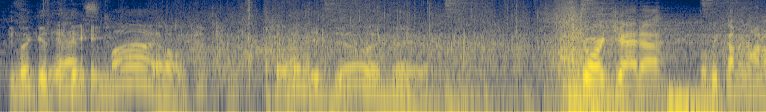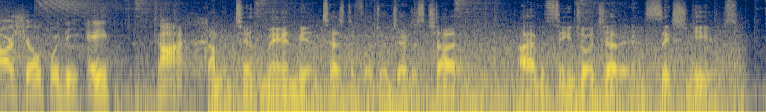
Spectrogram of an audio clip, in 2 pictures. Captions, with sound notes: Look at that smile. How are you doing there? - Yeah (laughs). - Georgetta will be coming on our show for the eight time. - I'm the tenth man being tested for Georgetta's child. I haven't seen Georgetta in six years.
